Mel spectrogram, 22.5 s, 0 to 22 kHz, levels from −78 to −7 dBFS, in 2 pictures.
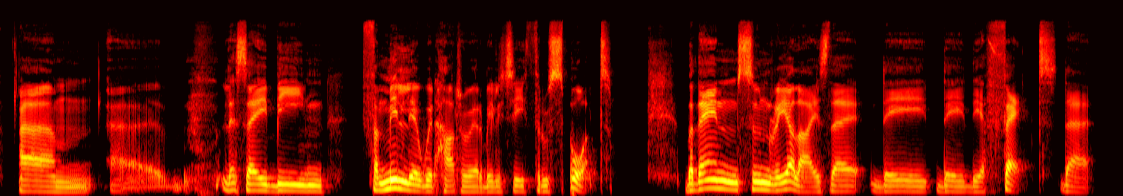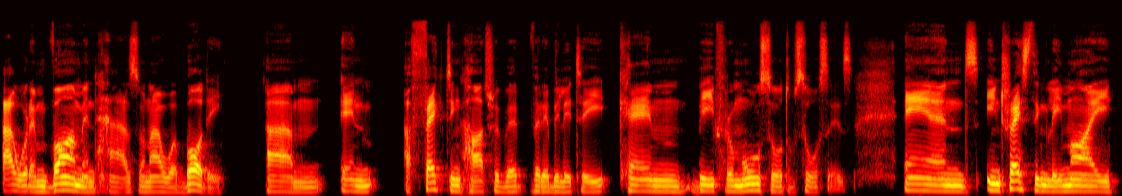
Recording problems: none

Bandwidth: 14 kHz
